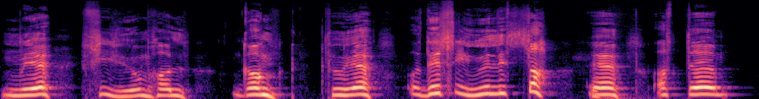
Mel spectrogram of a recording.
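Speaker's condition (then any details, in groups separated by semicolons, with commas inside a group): Cerebral palsy; speech difficulties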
